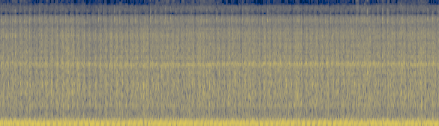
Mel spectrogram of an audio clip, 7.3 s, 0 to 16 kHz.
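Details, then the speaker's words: 2012 Can-Am Spyder RT-L 990 at idle after a misfire cleared up by itself: steady, even idle pulse at about three beats a second with no skips or stumbles; running cleanly. "now it just cleared up by itself."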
